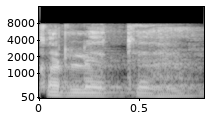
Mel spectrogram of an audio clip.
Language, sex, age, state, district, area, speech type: Hindi, male, 30-45, Bihar, Madhepura, rural, spontaneous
